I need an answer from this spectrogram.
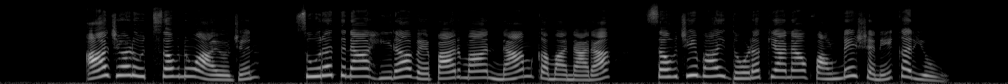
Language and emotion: Gujarati, neutral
